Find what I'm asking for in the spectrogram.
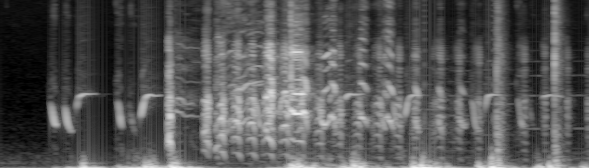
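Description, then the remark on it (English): A person whistles a bird call in a studio, starting with a few short, rising chirps alone, then continuing in bursts of warbling whistles over noisy laughter and reactions from others. “I'm not bad at a little bird whistle.”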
